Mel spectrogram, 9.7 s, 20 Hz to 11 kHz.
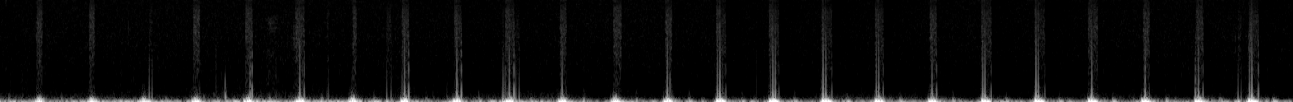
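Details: Steady, regular low thumps at a fast pace, roughly 150 a minute, over a low hum, recorded while the person was being active: a normal heartbeat quickened by activity.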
